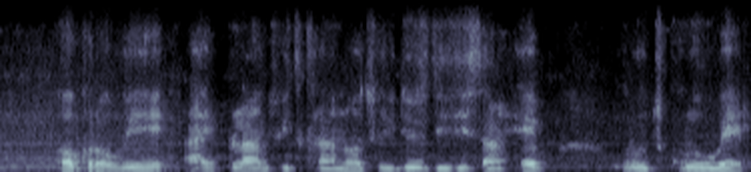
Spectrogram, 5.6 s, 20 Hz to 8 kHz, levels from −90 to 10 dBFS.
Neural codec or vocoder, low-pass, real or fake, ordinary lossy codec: none; 7.2 kHz; real; Opus, 16 kbps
